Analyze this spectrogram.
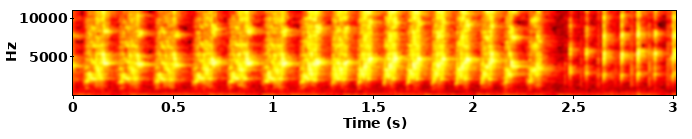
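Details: Lovebird practising the 'ngekek' trill that sets other birds calling; a rapid chattering series of harsh, high notes at about six per second, fading into softer scattered chirps at the end.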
